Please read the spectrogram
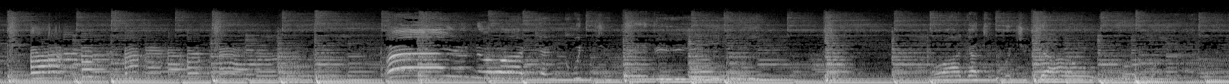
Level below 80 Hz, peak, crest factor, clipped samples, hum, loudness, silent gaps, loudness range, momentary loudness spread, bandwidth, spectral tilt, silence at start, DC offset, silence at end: -26 dBFS; -2 dBFS; 16 dB; under 0.1%; none; -20 LUFS; none; 2 LU; 5 LU; 15.5 kHz; -5.5 dB/octave; 0 s; under 0.1%; 0 s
